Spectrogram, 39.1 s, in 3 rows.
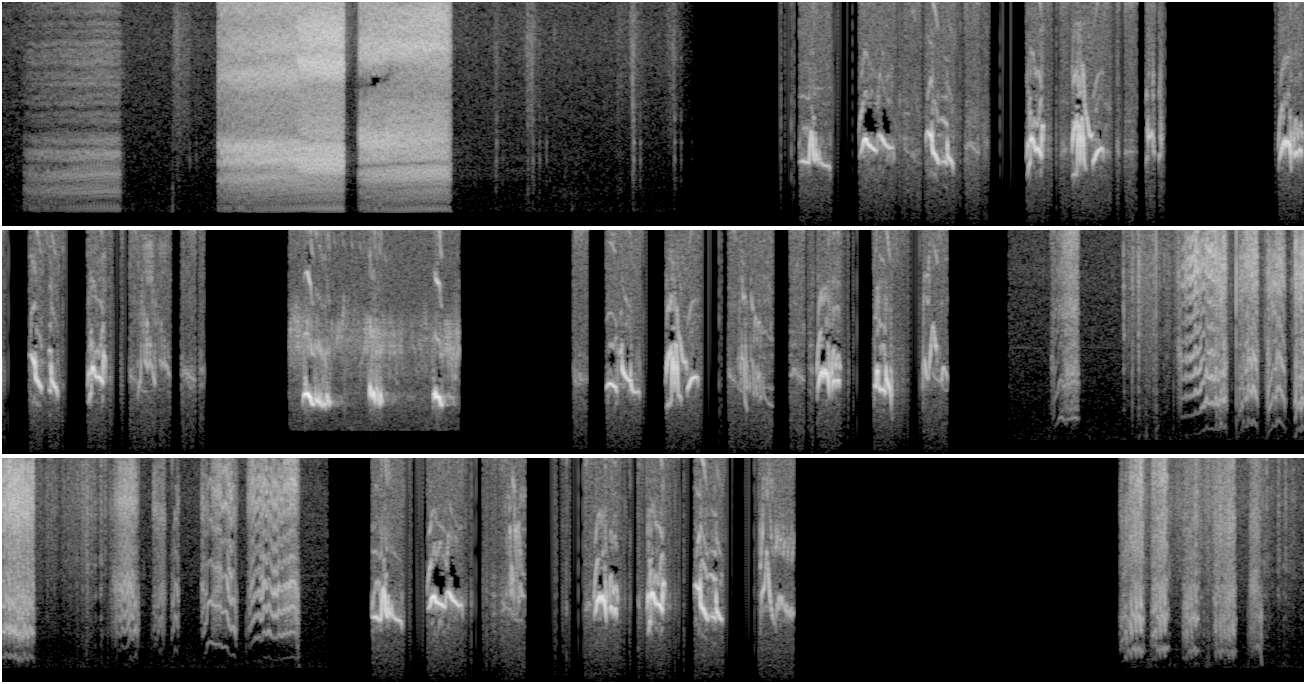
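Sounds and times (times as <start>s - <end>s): small birds chirping: 2.2s - 4.5s, 7.8s - 11.7s, 12.7s - 15.1s, 15.9s - 17.6s, 18.8s - 22.5s, 23.5s - 29.1s, 29.8s - 34.0s, 37.2s - 39.0s.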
